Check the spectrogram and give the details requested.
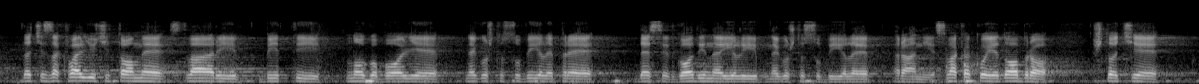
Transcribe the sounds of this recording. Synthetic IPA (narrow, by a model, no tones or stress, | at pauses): d̪at͡ɕe̞zaxʋaʎujut͡ɕit̪o̞me̞st̪ʋaːɾibit̪i | mno̞ɡo̞bo̞ʎe | ne̞ɡo̞ʃt̪o̞subiːlepɾed̪e̞set̪ɡo̞d̪inailine̞ɡo̞ʃt̪o̞subiːle | ɾanije̞sʋakako̞jed̪o̞bɾo̞ | ʃt̪o̞t͡ɕe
